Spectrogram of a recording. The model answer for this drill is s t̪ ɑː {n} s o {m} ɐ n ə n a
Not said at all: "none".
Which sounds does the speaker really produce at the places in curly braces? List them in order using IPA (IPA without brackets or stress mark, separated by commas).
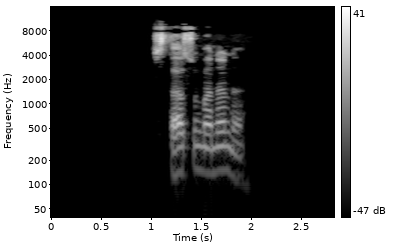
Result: none, m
